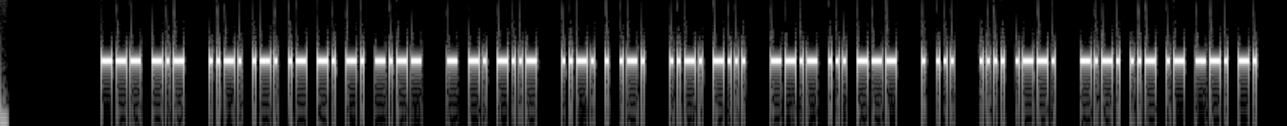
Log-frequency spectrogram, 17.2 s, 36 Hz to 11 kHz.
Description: Morse code, heard as a keyed tone, about 25 wpm, 700 Hz. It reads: OK FRANNY TNX FER FB QSO ES HP CUAGN
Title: Practice QSO - Exchange 4 - Ending - 25wpm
